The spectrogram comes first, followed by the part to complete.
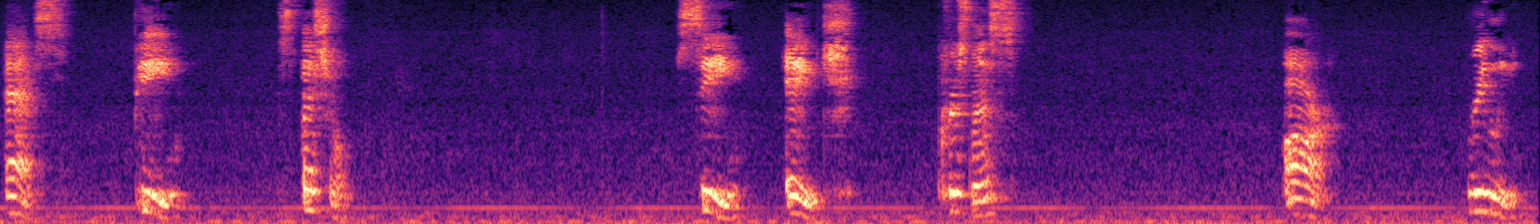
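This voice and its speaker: Slow synthetic woman's voice spelling words. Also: mid-range voice, animated, a bit bright, recorded from a distance, a little hiss or hum. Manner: spells words letter by letter, then says the word. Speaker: speech device voice for a child. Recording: roomy device speaker heard from across the room.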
